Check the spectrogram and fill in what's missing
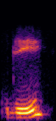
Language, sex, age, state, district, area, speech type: Urdu, male, 30-45, Delhi, Central Delhi, urban, conversation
